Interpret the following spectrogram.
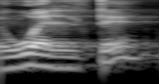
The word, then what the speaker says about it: Welte: Welte se escribe con W, Welte.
